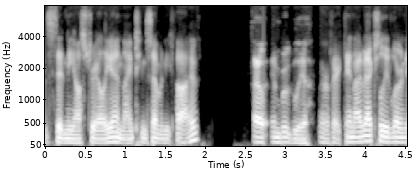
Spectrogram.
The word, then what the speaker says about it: Imbruglia: Oh, Emblia. Perfect. And I've actually learned it's immugia. I had to look on Wikipedia. I guess the G is silent.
